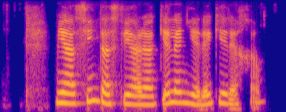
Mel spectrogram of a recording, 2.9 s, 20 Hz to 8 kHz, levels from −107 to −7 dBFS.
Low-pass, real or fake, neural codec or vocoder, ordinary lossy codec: 7.2 kHz; real; none; Opus, 16 kbps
